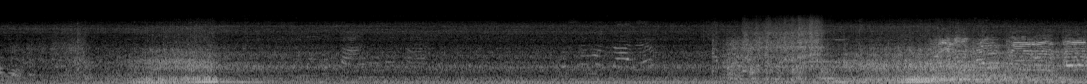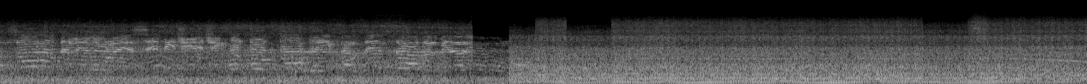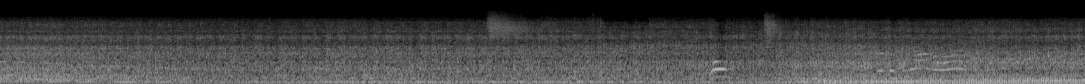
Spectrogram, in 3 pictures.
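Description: Diesel engine of an ALn 668 railcar running, heard from the driver's cab. The engine sound builds about eight seconds in. After a break about halfway through, it runs on steadily with a low drone.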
